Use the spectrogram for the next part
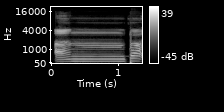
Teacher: اس مثال میں نون ساکن کے بعد تا آیا ہے، اس لیے نون کو غننے کے ساتھ اخفا کرتے ہوئے پڑھا جائے گا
